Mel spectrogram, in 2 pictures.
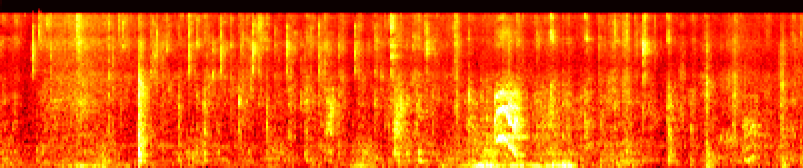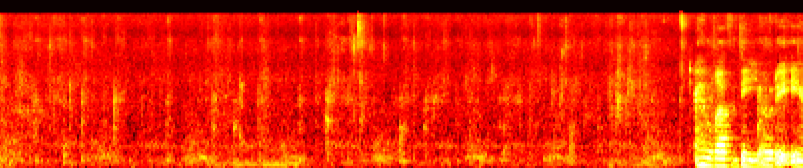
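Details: Olde English Bulldogge puppies, one week old, in a litter indoors; soft shuffling and rustling with brief faint squeaks, then a louder, higher whining squeal in the final second.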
